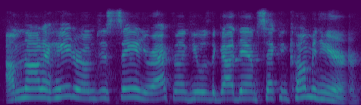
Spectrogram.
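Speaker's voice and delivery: high-pitched, indignant self-defense; exasperated protest. Real, not acted. Protesting being called a hater.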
